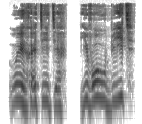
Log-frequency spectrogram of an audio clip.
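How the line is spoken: Exclaiming. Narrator (Russian): воскликнул следователь

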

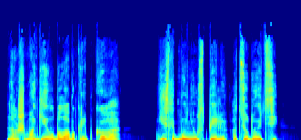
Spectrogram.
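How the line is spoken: Frightened whisper. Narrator (Russian): Испуганно прошептал Фред

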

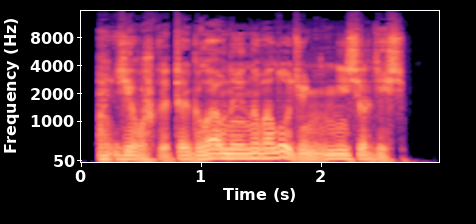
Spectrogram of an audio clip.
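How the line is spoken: Mumbling. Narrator (Russian): забормотал он

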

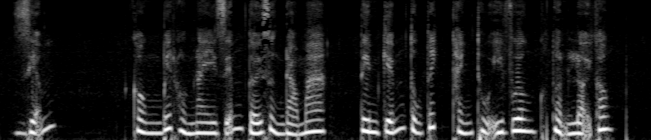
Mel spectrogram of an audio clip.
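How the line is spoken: Soft gentle laughing. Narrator (Vietnamese): Thượng quan Ngưng Nguyệt không tự chủ được khẽ cười ôn nhu nói

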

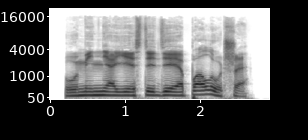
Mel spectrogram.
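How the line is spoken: Hissing. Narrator (Russian): прошипел крупный слизеринец

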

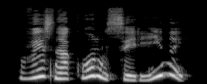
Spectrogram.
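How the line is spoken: Exclaimed. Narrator (Russian): воскликнула Рима

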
